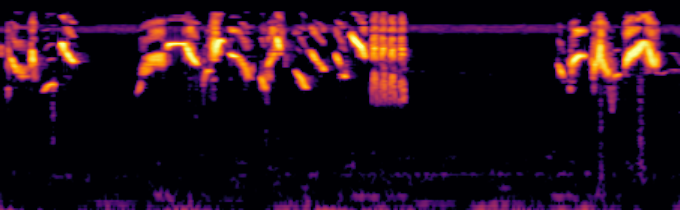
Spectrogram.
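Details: Black-throated canary singing in a strong, busy tutor recording for training songbirds: high sweeping whistles and rapid trills in bursts, with a short pause midway.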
